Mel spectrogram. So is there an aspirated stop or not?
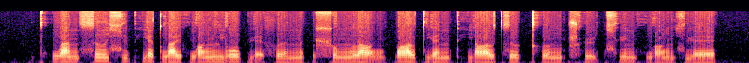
yes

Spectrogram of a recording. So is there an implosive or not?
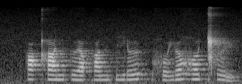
no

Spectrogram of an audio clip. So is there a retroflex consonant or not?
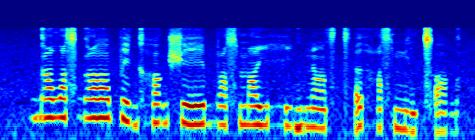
no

